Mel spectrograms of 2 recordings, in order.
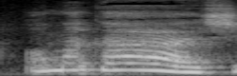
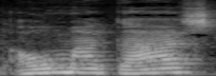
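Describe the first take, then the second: First: "Oh my gosh" thrown up high and louder; mock gushing. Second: Said in the usual way. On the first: Mimicking someone's excited reaction, high and louder. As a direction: gush like an overexcited friend.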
